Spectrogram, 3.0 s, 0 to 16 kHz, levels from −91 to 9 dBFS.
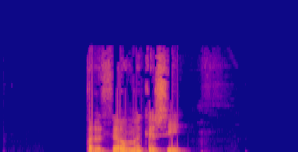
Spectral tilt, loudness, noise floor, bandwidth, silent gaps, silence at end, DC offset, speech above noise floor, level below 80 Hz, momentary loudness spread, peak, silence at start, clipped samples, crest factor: -4.5 dB/octave; -22 LUFS; -61 dBFS; 11.5 kHz; none; 1.15 s; under 0.1%; 41 dB; -48 dBFS; 5 LU; -2 dBFS; 0.9 s; under 0.1%; 22 dB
